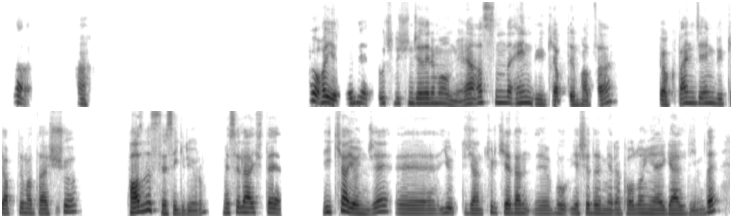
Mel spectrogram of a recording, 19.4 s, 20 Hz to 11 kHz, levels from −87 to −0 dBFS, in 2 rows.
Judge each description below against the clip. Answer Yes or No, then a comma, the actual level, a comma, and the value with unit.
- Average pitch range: Yes, average, 4.5 semitones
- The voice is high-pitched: No, medium, 140 Hz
